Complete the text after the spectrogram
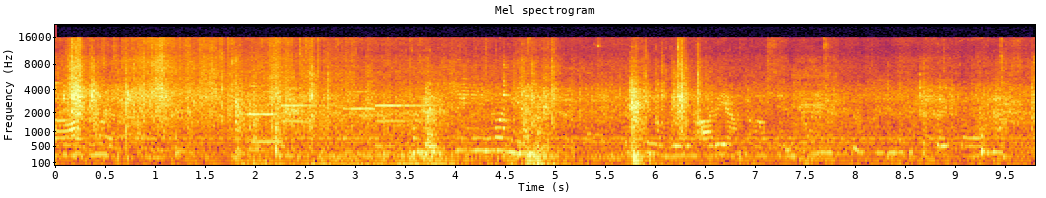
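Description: People chatter on a station platform nearby.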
